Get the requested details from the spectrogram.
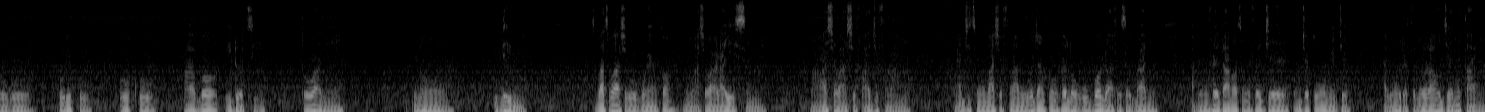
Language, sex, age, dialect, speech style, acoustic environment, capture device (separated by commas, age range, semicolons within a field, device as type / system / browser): Yoruba, male, 25-34, Nigeria - Lagos Yoruba, relaxed, appliances, mobile / Linux / Chrome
